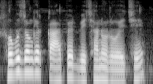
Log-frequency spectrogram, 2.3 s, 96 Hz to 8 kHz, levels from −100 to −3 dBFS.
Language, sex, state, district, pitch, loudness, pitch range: Bengali, male, West Bengal, Alipurduar, 125 Hz, -17 LUFS, 110-160 Hz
